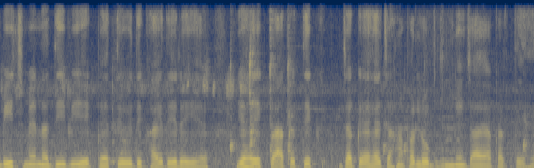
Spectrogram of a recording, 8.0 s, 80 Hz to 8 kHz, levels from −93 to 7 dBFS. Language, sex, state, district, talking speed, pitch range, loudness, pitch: Hindi, female, Chhattisgarh, Bilaspur, 170 wpm, 145-160 Hz, -22 LUFS, 150 Hz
